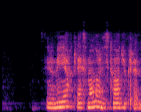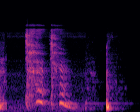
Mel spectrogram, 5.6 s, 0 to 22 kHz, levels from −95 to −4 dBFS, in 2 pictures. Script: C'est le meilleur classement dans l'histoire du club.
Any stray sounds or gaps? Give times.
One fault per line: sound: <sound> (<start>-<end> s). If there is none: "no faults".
sound: cough (3.3-4.4 s)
